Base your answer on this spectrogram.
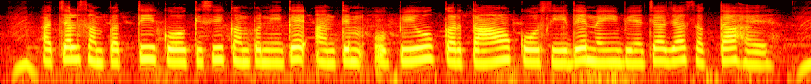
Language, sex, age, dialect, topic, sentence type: Hindi, female, 18-24, Awadhi Bundeli, banking, statement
